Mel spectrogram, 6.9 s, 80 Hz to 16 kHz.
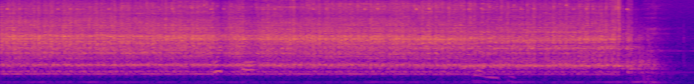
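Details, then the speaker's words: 1932 roadster first start attempt, steady high electric whine holding one pitch about six seconds then cutting off; starter stays engaged, something sticking on, possibly the solenoid, not confirmed. "H so that was exciting we had a uh something was sticking on we're not sure if a solenoid was uh"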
